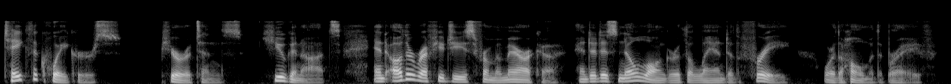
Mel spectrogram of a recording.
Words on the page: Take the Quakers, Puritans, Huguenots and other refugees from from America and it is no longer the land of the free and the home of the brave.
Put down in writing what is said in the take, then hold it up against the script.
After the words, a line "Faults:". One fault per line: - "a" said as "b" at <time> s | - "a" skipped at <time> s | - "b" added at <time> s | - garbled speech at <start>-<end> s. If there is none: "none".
Take the Quakers, Puritans, Huguenots and other refugees from America and it is no longer the land of the free or the home of the brave.
Faults:
- "from" skipped at 5.0 s
- "and" said as "or" at 8.2 s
